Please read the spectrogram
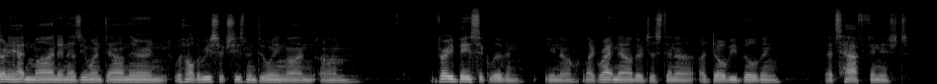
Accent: East Coast, United States; And also growing up on the East Coast and being around Richie culture, I basically went to Times Square for fun every weekend.

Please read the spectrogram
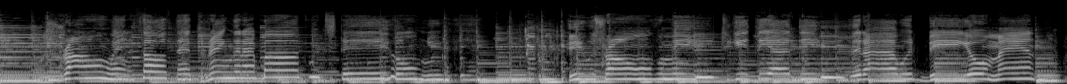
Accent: Chicago, Illinois, United States; now in West Virginia, United States; I've been in West Virginia about 20 years, although I've lived all over the country. I was born in Illinois. And so my roots are in Chicago music, blues, folk, rock, classical, ethnic music, all that stuff in Chicago. I was exposed to all of that growing up.

